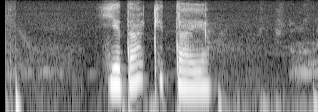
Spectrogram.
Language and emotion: Russian, neutral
